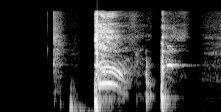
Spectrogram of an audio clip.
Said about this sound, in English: and I know I'm coughing a little bit here.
